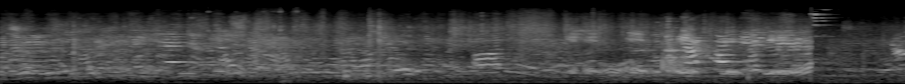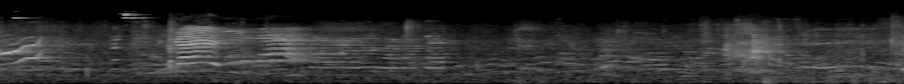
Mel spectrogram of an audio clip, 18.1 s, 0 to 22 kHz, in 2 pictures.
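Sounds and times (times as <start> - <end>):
children chattering: 0.0 - 18.0.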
